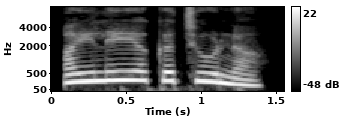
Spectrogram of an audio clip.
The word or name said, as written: ಐಲೇಯಕಚೂರ್ಣ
